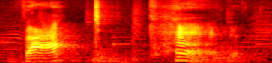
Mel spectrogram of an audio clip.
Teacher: Quando ele diz that e can, eu percebo também uma redução para o schwa. As palavras that e can são pronunciadas com ash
